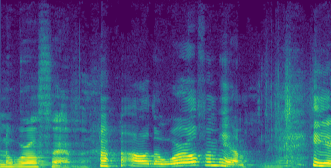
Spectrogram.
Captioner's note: laughs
